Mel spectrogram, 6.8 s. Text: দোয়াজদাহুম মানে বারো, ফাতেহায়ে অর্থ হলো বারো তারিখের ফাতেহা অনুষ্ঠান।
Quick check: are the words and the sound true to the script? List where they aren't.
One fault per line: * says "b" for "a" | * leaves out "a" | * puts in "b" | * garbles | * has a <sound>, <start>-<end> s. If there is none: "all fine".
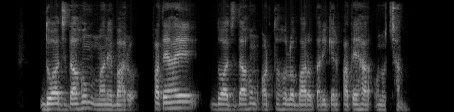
* puts in "দোয়াজদাহুম"
* has a dropout, 5.8-5.8 s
